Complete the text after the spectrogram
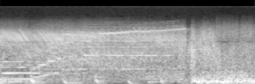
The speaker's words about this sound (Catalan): Des d'un altre extrem de l'aigua, el canó apunta al robot. Una mà es prepara per prémer un gallet. La Bulma ho fa i una bala lluminosa surt disparada.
